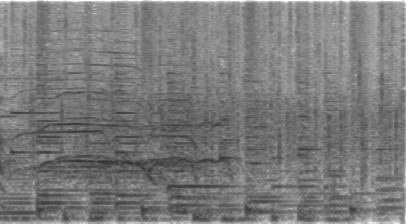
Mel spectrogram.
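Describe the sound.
Audience cheering and applause at a live Edinburgh Fringe show as three performers are welcomed on stage, loud clapping and cheers mixed with prominent musical tones throughout.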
